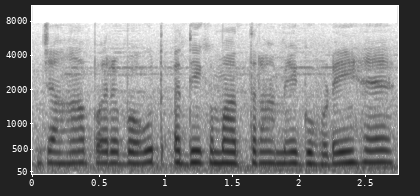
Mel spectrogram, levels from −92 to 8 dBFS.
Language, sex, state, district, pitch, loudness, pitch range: Hindi, female, Punjab, Fazilka, 225 Hz, -14 LUFS, 220-230 Hz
